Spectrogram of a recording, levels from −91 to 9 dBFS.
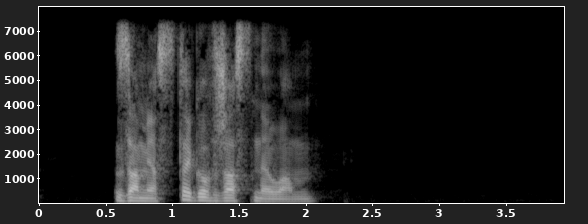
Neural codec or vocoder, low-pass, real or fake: none; 7.2 kHz; real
